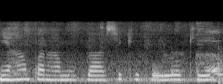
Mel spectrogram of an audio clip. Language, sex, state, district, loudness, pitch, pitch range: Hindi, female, Uttar Pradesh, Budaun, -14 LUFS, 215 Hz, 210-225 Hz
